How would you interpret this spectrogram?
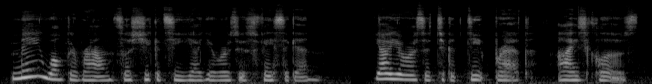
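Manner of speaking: plain reading voice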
